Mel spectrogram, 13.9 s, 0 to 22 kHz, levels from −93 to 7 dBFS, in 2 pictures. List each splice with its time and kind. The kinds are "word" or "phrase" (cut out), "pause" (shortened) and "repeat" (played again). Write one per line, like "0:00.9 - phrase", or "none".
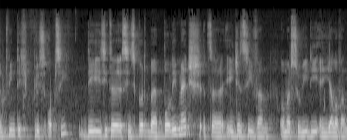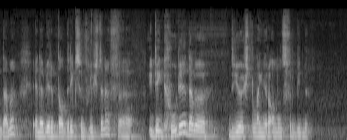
0:01.5 - pause
0:09.8 - pause

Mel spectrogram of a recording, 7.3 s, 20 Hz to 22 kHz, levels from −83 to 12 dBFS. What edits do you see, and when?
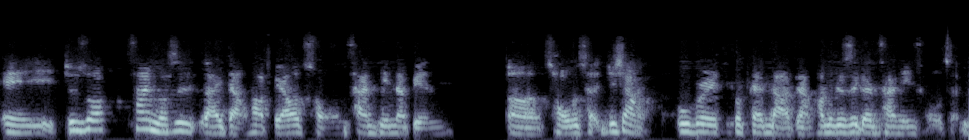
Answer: none

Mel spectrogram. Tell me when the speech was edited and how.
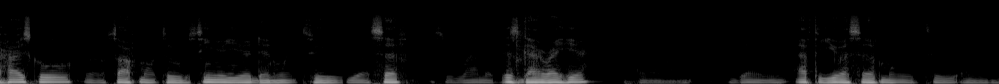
0:03.4 - pause
0:06.2 - pause

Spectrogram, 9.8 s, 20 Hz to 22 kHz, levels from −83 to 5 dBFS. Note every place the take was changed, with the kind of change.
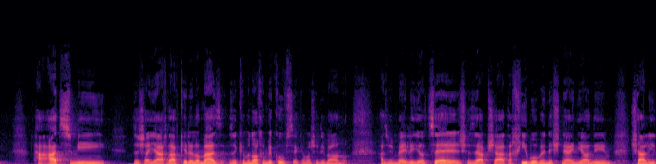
0:03.4 - word

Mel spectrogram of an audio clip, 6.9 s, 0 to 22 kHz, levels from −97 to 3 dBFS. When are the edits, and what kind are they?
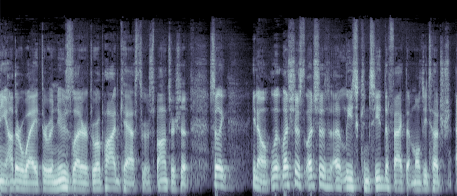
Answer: none

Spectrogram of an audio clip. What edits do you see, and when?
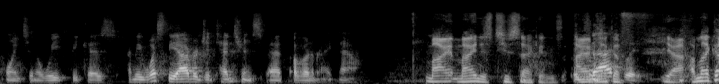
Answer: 0:02.8 - phrase
0:03.1 - word

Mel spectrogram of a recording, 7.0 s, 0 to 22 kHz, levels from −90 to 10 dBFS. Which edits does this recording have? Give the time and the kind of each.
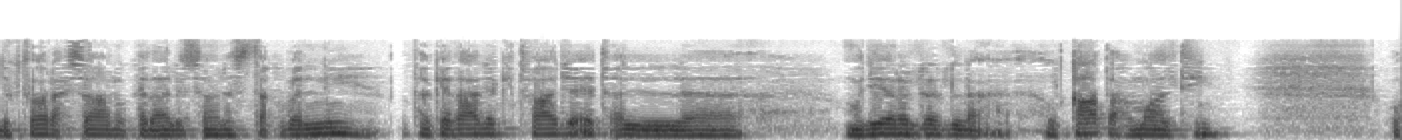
0:00.9 - word
0:02.0 - pause
0:03.0 - word

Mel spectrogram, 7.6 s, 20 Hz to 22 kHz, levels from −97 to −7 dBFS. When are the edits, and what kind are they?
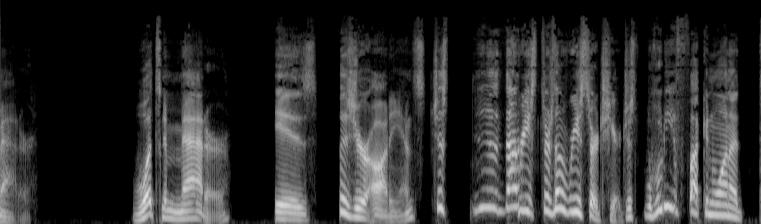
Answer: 0:01.6 - word
0:03.4 - word
0:05.2 - word

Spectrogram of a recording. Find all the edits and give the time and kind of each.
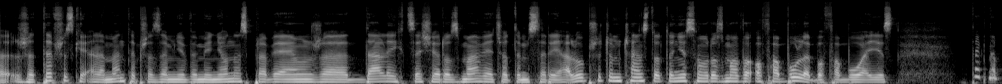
none

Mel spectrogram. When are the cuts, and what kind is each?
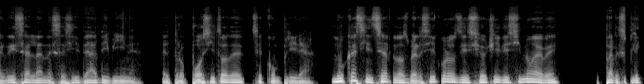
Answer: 0:01.6 - pause
0:02.4 - word
0:03.2 - pause
0:03.9 - phrase

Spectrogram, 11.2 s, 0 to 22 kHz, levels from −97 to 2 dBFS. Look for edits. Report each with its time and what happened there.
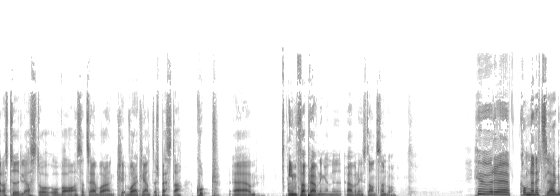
none

